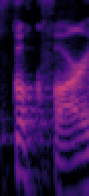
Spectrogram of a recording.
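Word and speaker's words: Buckvar: It's Bookvar. It's a like a silent C.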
